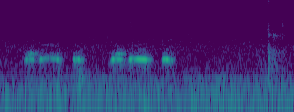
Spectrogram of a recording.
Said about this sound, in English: If you hear that pigeon, that really, that pigeon, it's on the windowsill. It's not outside. Well, it is outside, but it's practically inside.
